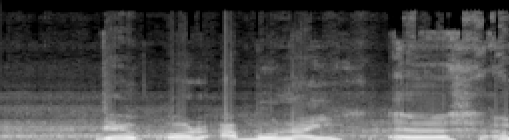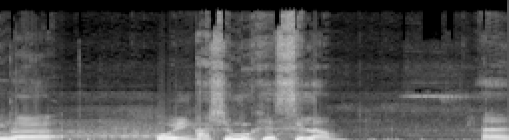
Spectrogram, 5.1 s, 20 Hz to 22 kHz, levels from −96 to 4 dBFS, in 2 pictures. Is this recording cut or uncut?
cut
